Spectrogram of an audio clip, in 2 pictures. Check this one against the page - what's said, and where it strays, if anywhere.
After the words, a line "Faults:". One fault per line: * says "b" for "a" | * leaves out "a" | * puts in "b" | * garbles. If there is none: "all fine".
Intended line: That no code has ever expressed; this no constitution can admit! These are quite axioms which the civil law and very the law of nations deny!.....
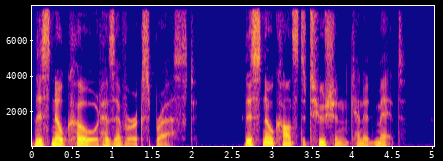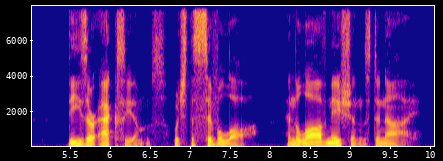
This no code has ever expressed; this no constitution can admit! These are axioms which the civil law and the law of nations deny!.....
Faults:
* says "This" for "That"
* leaves out "quite"
* leaves out "very"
